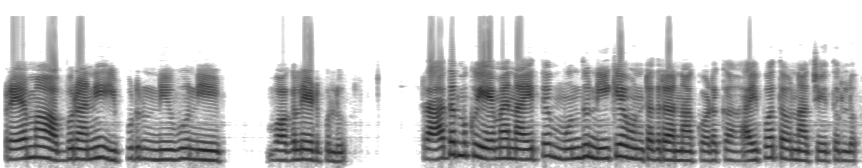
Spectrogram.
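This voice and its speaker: A woman's voice: medium pitch, dull audio, lightly acted. Woman reading as a furious young man in a rage. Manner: shouting, insulting, breathless. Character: furious young man shouting at his rival.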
